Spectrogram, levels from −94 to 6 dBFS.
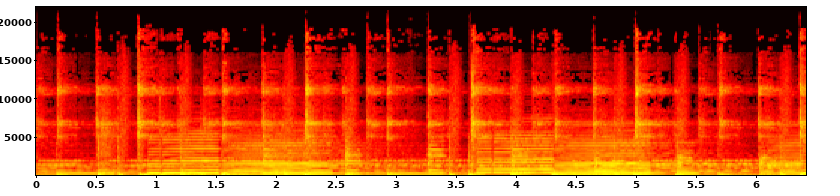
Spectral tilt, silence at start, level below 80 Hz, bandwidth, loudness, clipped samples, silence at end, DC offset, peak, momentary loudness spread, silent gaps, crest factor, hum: -4 dB/octave; 0 s; -28 dBFS; over 20 kHz; -19 LUFS; under 0.1%; 0 s; under 0.1%; -2 dBFS; 6 LU; none; 18 dB; none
